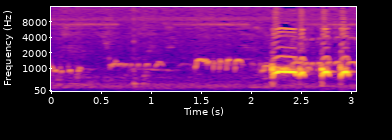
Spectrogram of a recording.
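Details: Bangkok-local crossbred zebra doves answering each other: quiet distant trilled coos give way to a close, loud burst of rich, rolling cooing notes near the end.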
